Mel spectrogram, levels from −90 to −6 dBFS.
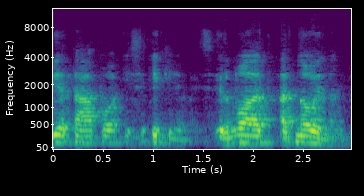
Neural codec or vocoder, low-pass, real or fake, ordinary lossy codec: none; 10.8 kHz; real; AAC, 32 kbps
